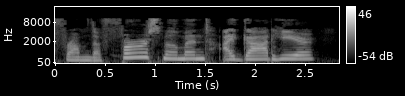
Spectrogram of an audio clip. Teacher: From thefirst moment I got here，那是不是，那是在吵架，它不完全是吵架，他在争取。他调调在 I got here, here 的时候升到了一个高点，对不对？ From the first moment, first 重读，而调调并不高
